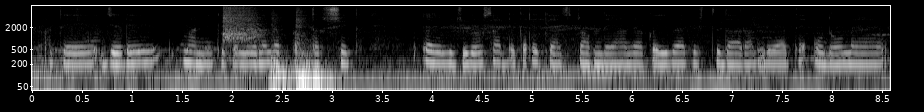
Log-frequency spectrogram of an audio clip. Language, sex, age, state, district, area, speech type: Punjabi, female, 18-30, Punjab, Muktsar, urban, spontaneous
